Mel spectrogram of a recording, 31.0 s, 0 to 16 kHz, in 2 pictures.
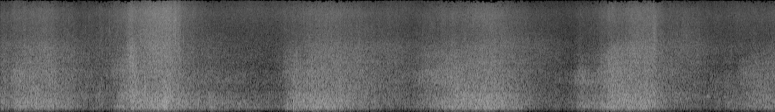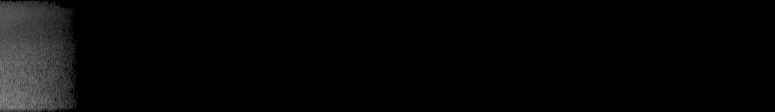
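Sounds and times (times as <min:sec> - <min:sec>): sea waves washing in: 0:00.0 - 0:16.8.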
